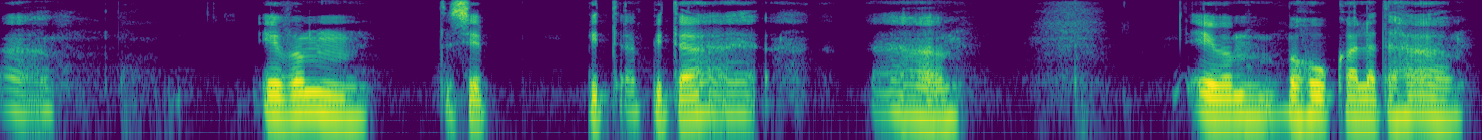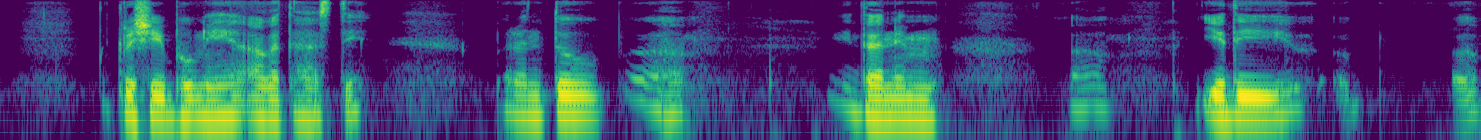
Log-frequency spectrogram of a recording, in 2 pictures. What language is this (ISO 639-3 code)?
san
